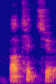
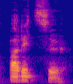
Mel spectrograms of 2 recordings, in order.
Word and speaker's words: Bartitsu: but he noticed that he mispronounced uh batitsu as baritsu and also if he's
